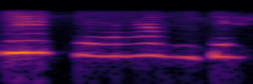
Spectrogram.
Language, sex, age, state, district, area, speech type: Hindi, female, 18-30, Uttar Pradesh, Ghazipur, rural, conversation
